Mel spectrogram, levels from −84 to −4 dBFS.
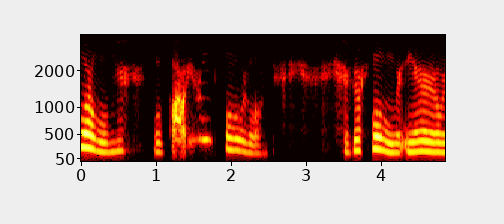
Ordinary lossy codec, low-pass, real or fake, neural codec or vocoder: none; 3.6 kHz; fake; autoencoder, 44.1 kHz, a latent of 192 numbers a frame, MeloTTS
